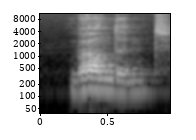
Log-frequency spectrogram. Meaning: present participle of branden
- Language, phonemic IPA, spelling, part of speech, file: Dutch, /ˈbrɑndənt/, brandend, adjective / verb, Nl-brandend.ogg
